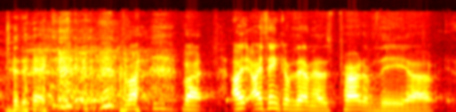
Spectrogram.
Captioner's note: audience laughing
